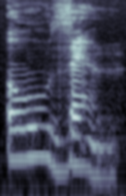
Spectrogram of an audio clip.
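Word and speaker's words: אֹזֶן: And the kamatz rule is that the kamatz becomes a short O sound when it's in an unaccented syllable, and usually the first. It's a closed syllable, meaning there's no vowel at the end of the syllable. There's no vowel after it, so it's oh no. And in the noun form, it's ozen. Right, that's just to help us.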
